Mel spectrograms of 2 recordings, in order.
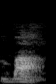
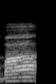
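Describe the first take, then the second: First: It is said lightly with gentle lip release. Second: It is said with strong, heavy force. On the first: The speaker calls it right. "হালকা দুটো ঠোঁট ড্রপ খাবে বলেছে হালকা করে" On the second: The speaker calls it wrong. "বড় শক্তি নিয়ে পড়ছি, বা বা ওরকম নয়"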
